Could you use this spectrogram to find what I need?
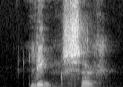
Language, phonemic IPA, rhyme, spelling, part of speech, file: Dutch, /lɪŋksər/, -ər, linkser, adjective, Nl-linkser.ogg
- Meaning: comparative degree of links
